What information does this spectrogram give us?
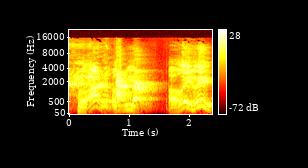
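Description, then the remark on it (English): A voice imitates a dog barking with a French accent in two drawn-out, loud bursts, the pitch swooping up and down in a whiny, yelping way with a brief pause between them. “So that was a French bark.”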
